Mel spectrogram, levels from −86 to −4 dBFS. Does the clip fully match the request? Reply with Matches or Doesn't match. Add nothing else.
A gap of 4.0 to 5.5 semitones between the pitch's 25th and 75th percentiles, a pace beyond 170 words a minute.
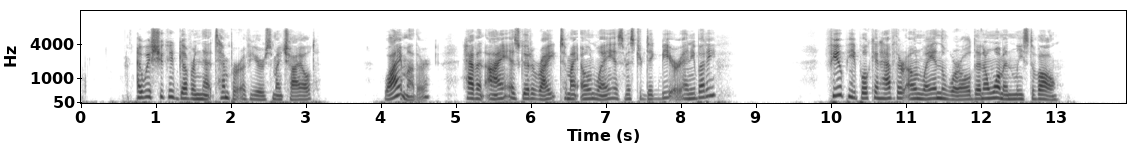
Doesn't match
